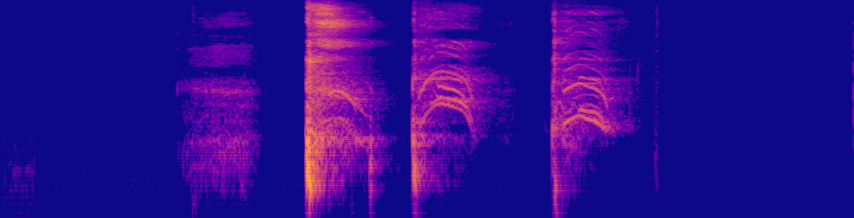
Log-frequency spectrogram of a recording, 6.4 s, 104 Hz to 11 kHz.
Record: three_cough_length: 6.4 s
three_cough_amplitude: 22866
three_cough_signal_mean_std_ratio: 0.28
survey_phase: beta (2021-08-13 to 2022-03-07)
age: 65+
gender: Female
wearing_mask: 'No'
symptom_none: true
smoker_status: Never smoked
respiratory_condition_asthma: false
respiratory_condition_other: false
recruitment_source: REACT
submission_delay: 2 days
covid_test_result: Negative
covid_test_method: RT-qPCR
influenza_a_test_result: Negative
influenza_b_test_result: Negative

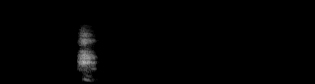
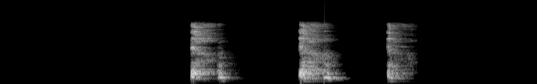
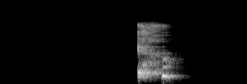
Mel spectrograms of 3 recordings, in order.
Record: exhalation_length: 3.2 s
exhalation_amplitude: 7340
exhalation_signal_mean_std_ratio: 0.16
three_cough_length: 5.4 s
three_cough_amplitude: 29174
three_cough_signal_mean_std_ratio: 0.28
cough_length: 2.5 s
cough_amplitude: 27724
cough_signal_mean_std_ratio: 0.27
survey_phase: beta (2021-08-13 to 2022-03-07)
age: 45-64
gender: Female
wearing_mask: 'No'
symptom_none: true
smoker_status: Never smoked
respiratory_condition_asthma: false
respiratory_condition_other: false
recruitment_source: REACT
submission_delay: 1 day
covid_test_result: Negative
covid_test_method: RT-qPCR
influenza_a_test_result: Negative
influenza_b_test_result: Negative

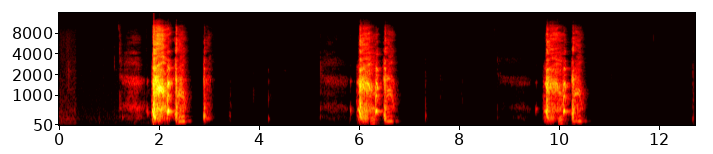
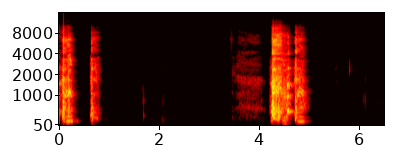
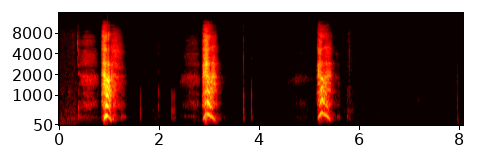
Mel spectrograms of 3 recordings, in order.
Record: three_cough_length: 12.7 s
three_cough_amplitude: 29203
three_cough_signal_mean_std_ratio: 0.22
cough_length: 6.5 s
cough_amplitude: 21257
cough_signal_mean_std_ratio: 0.24
exhalation_length: 8.1 s
exhalation_amplitude: 27502
exhalation_signal_mean_std_ratio: 0.19
survey_phase: beta (2021-08-13 to 2022-03-07)
age: 45-64
gender: Female
wearing_mask: 'No'
symptom_cough_any: true
symptom_fatigue: true
smoker_status: Never smoked
respiratory_condition_asthma: false
respiratory_condition_other: false
recruitment_source: REACT
submission_delay: 3 days
covid_test_result: Negative
covid_test_method: RT-qPCR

